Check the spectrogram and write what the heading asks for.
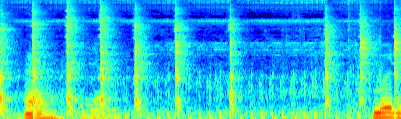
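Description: Hammer blows on wood, a steady run of sharp knocks about three a second.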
